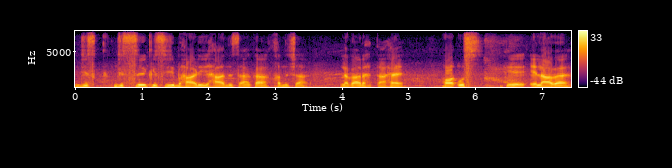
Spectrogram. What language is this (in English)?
Urdu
